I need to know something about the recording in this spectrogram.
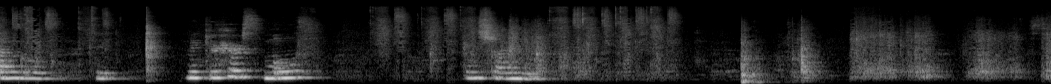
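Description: A plastic trigger spray bottle spritzing detangler onto hair, with hair and bottle handling noise and short bits of a woman's voice. About seven and a half seconds in, a low thump as the bottle is set down on the counter.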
